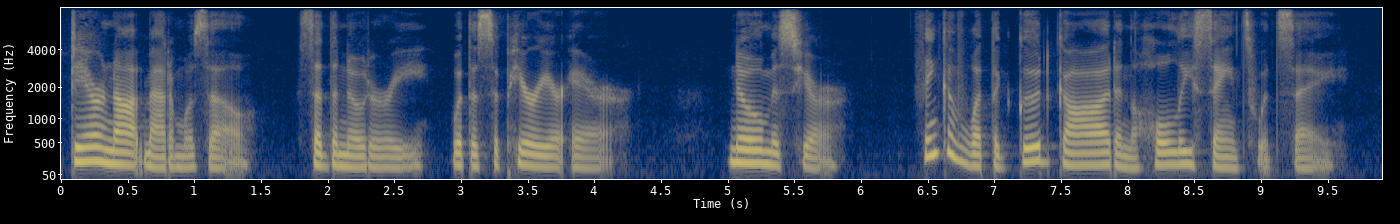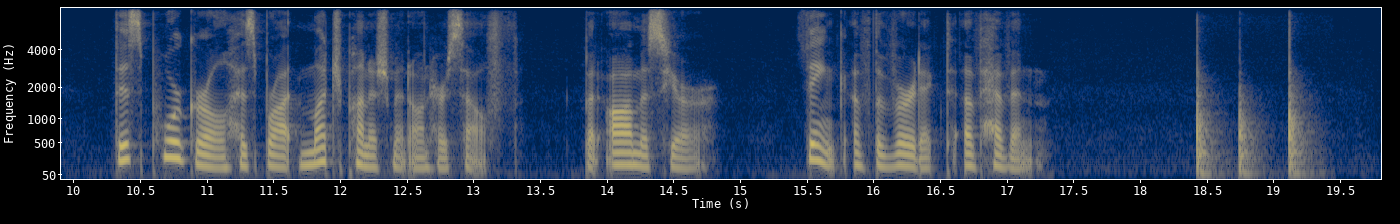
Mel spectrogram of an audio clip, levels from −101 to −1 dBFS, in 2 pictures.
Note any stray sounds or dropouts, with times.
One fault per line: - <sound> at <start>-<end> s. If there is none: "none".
- thud at 18.4-19.5 s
